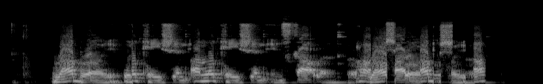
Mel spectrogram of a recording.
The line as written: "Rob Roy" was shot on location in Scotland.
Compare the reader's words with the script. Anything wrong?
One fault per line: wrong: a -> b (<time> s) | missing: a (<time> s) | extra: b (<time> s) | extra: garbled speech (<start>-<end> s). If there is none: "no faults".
wrong: shot -> location (1.3 s)
extra: garbled speech (3.5-4.9 s)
